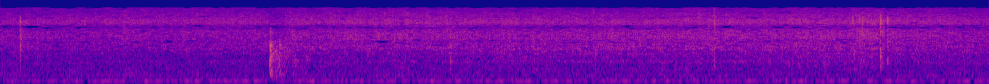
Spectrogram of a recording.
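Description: Chicken sizzles steadily in a hot pan as soy sauce is poured in for Filipino chicken pastil, a continuous close frying hiss with a few small clicks and spatters, no talk.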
